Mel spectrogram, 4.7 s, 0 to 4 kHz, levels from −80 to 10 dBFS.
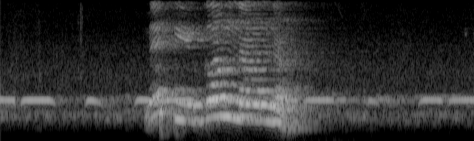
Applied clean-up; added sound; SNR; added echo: none; Bird; 7 dB; reverberation time 1.0 s.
